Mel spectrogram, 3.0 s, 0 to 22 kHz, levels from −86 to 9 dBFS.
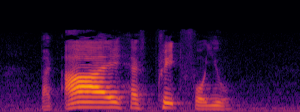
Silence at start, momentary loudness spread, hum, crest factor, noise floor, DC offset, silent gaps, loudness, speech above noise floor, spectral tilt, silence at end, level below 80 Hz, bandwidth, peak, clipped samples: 0.45 s; 20 LU; none; 18 dB; -50 dBFS; under 0.1%; none; -18 LUFS; 32 dB; -6.5 dB/octave; 0.7 s; -56 dBFS; 7.6 kHz; -2 dBFS; under 0.1%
